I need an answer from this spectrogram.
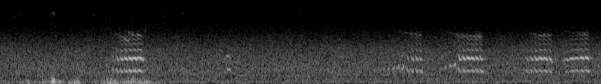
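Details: Frogs during mating season: scattered rough, nasal croaks, one early burst and a cluster near the end, with soft low thumps at the start and quiet gaps between.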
